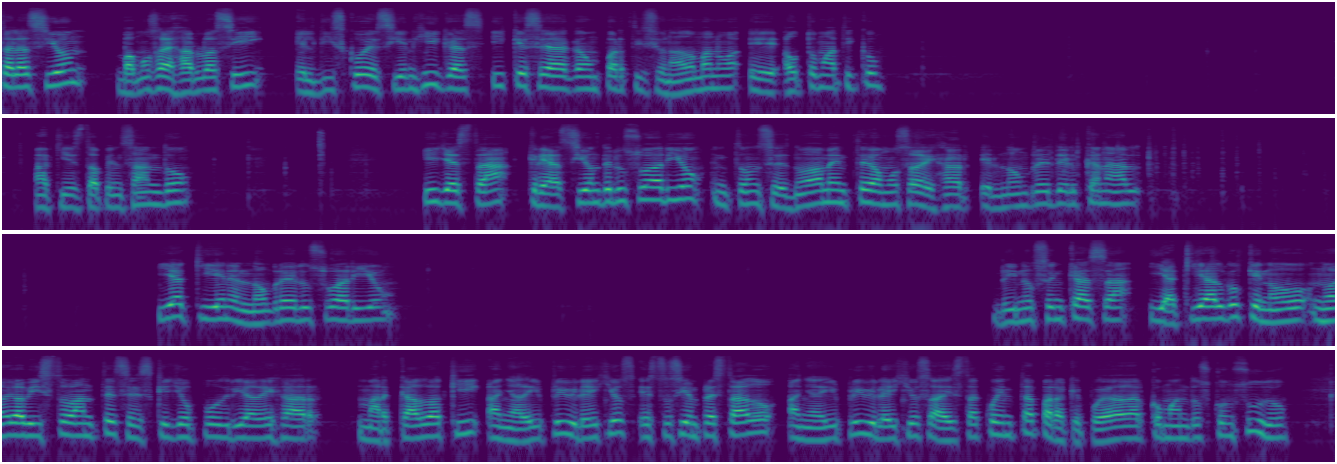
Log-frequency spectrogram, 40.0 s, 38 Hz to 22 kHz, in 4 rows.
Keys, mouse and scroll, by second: 4.4 click, 14.2 click, 16.3 click, 16.7 click, 17.2-20.4 typing, 21.8 click, 22.8-24.3 typing, 23.1 click, 25.3-26.9 typing.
